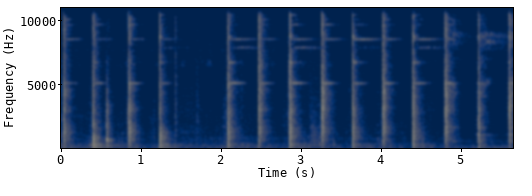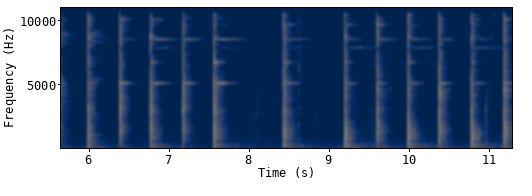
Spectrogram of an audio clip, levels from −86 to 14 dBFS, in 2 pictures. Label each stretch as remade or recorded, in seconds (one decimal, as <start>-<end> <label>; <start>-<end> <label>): 0.0-4.9 recorded; 4.9-6.2 remade; 6.2-11.3 recorded

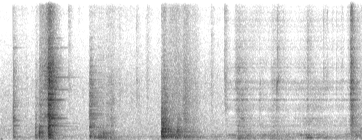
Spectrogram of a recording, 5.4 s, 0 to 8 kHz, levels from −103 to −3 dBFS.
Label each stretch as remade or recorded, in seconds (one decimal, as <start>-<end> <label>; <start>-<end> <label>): 0.0-3.4 recorded; 3.4-5.4 remade

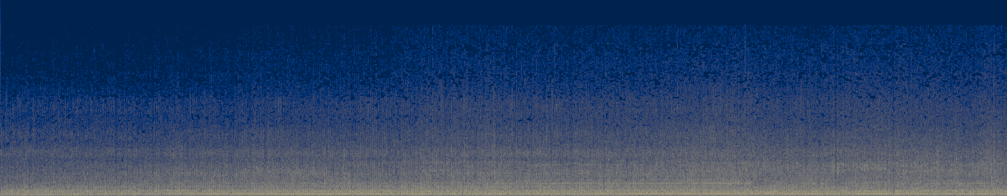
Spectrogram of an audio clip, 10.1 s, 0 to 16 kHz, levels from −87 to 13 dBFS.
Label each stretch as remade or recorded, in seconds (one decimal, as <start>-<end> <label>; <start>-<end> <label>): 0.0-8.1 recorded; 8.1-9.7 remade; 9.7-10.1 recorded

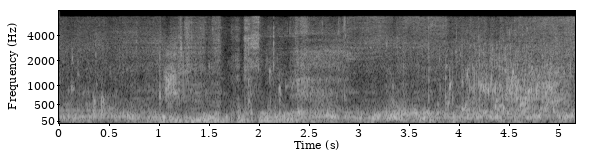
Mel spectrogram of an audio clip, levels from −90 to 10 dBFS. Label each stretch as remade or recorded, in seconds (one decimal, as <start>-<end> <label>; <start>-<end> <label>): 0.0-0.6 recorded; 0.6-1.6 remade; 1.6-2.9 recorded; 2.9-3.6 remade; 3.6-5.2 recorded

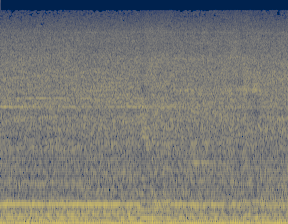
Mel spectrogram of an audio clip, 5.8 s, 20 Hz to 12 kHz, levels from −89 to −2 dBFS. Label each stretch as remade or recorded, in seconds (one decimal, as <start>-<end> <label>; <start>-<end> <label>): 0.0-2.8 recorded; 2.8-3.4 remade; 3.4-4.5 recorded; 4.5-5.2 remade; 5.2-5.8 recorded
